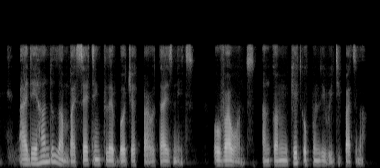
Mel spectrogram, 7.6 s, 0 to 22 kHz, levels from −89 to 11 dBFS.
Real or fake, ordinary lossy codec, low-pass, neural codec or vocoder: fake; none; 7.2 kHz; codec, 16 kHz, 0.9 kbps, LongCat-Audio-Codec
